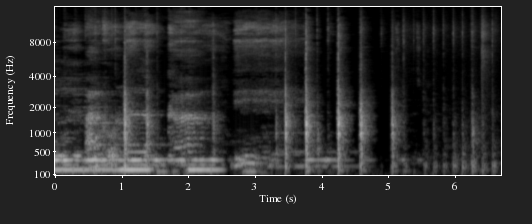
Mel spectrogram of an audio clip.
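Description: Background music with singing that fades out a little before halfway. Then a kitchen knife chops garlic on a wooden cutting board, with sharp, even strikes that quicken to about five or six a second.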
